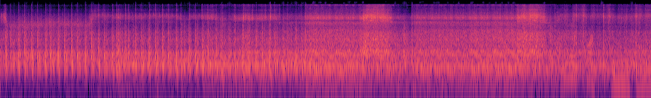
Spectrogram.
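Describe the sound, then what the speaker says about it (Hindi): Rapid bursts of automatic gunfire from the video game Free Fire rattle continuously, with a couple of brighter, louder volleys partway through, no talking. "किसने मुझ पे गोलियां बरसा दी इस कदर?"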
